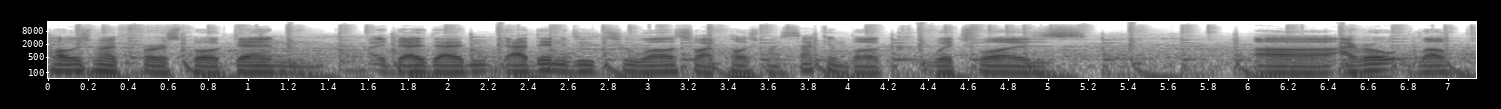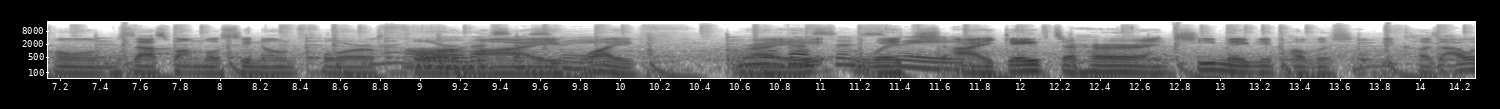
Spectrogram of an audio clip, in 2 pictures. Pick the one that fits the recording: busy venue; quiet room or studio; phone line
busy venue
